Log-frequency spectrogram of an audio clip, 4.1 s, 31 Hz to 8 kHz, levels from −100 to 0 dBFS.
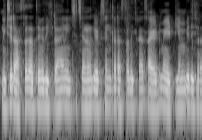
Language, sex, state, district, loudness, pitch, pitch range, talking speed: Hindi, male, Jharkhand, Sahebganj, -27 LUFS, 115 Hz, 115-120 Hz, 340 wpm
